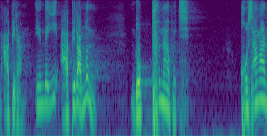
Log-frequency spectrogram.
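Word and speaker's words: אַבְרָם: 그런데요 결단코 그렇지 않아요 아브라함은 히브리어를 아비람 원래 발음은 아비람 이데이 아브람은 높은 아버지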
